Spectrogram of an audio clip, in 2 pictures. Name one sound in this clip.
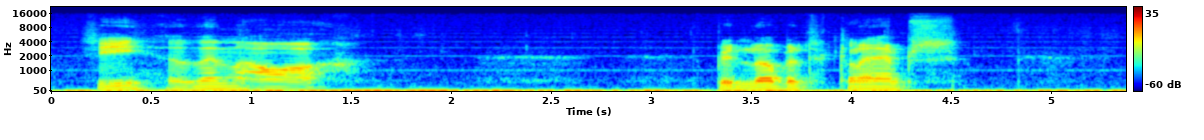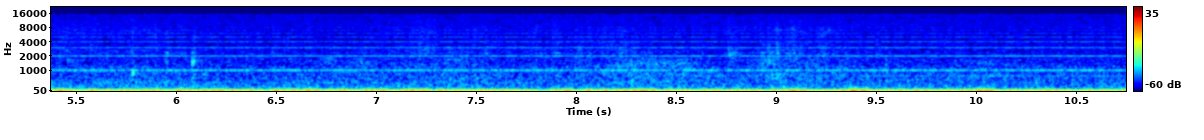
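A small plastic spring clamp clicks as it is squeezed open and released.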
